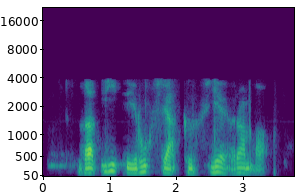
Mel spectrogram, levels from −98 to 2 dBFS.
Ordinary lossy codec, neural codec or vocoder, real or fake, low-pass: AAC, 16 kbps; codec, 16 kHz, 2 kbps, X-Codec, HuBERT features, trained on LibriSpeech; fake; 7.2 kHz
